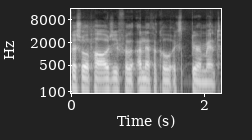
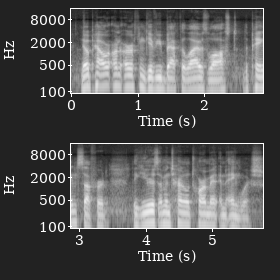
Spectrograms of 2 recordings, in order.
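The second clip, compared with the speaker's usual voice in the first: ordinary talk, nothing marked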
